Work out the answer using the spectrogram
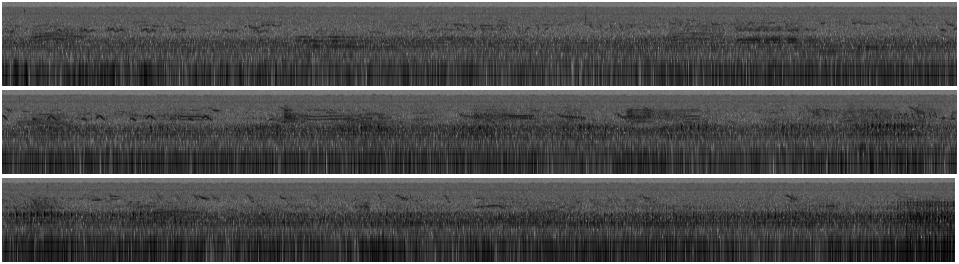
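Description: Birds calling in many short, arched calls over a low steady rumble that swells near the end.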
